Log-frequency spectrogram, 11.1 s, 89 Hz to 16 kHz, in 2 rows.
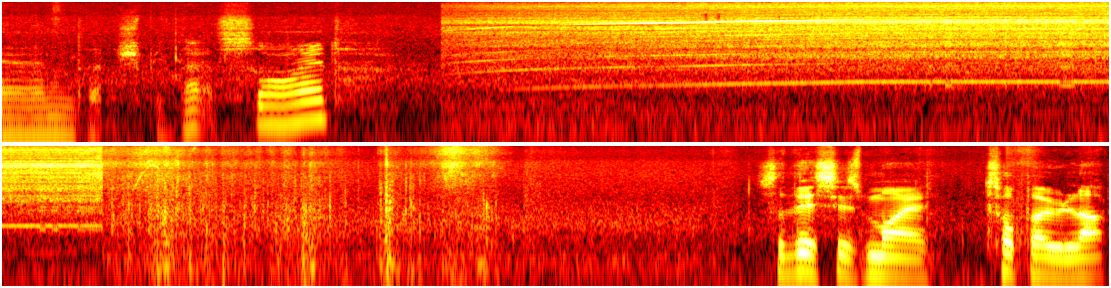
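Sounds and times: electric air pump motor whine: 2.2 - 6.1
rustling: 5.9 - 8.4.

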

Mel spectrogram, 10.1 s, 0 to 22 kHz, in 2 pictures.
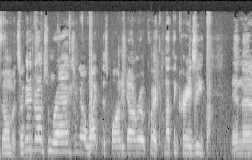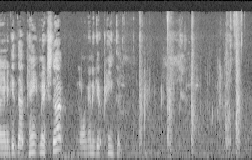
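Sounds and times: footsteps on gravel: 0.5 - 4.3, 7.8 - 10.0.

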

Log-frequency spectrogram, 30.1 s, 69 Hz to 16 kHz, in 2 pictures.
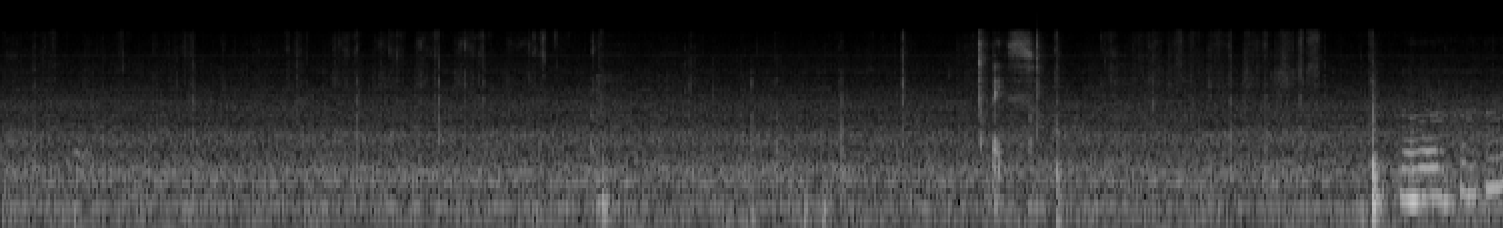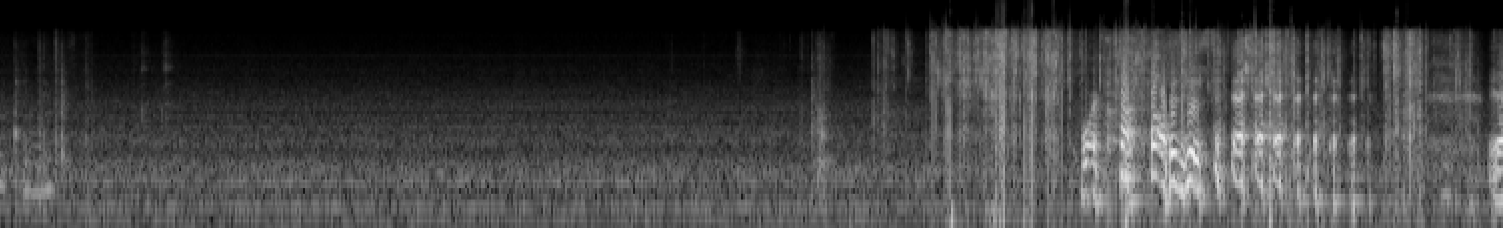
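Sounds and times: foil wrapper crinkling and tearing: 23.8 - 29.9.

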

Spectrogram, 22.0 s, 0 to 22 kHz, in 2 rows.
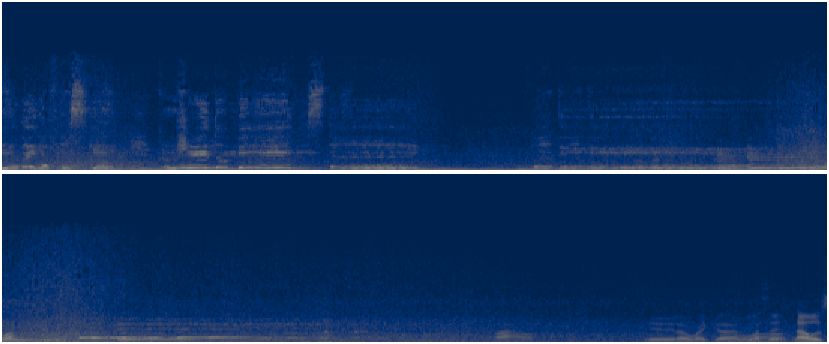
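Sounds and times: person singing: 0.0 - 5.8, 7.0 - 11.3
soft rushing hiss: 0.0 - 22.0
slow piano ballad: 1.2 - 16.3.

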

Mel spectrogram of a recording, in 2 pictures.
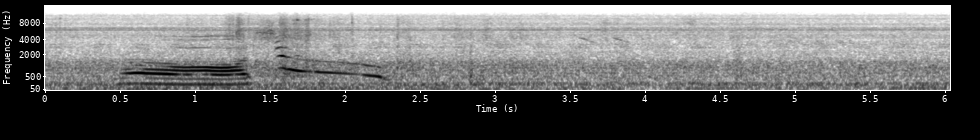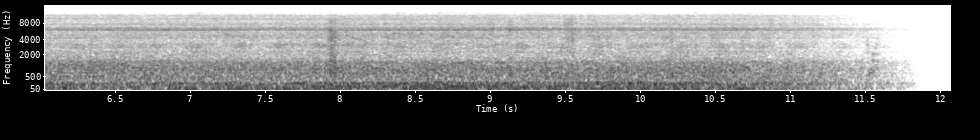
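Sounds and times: woman calling: 0.5 - 2.4
dog whining: 1.4 - 2.3.

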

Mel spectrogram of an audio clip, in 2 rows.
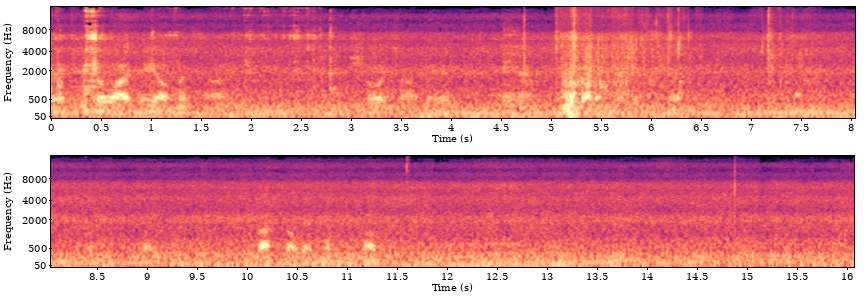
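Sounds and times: magnet splashing into water: 5.0 - 6.4.

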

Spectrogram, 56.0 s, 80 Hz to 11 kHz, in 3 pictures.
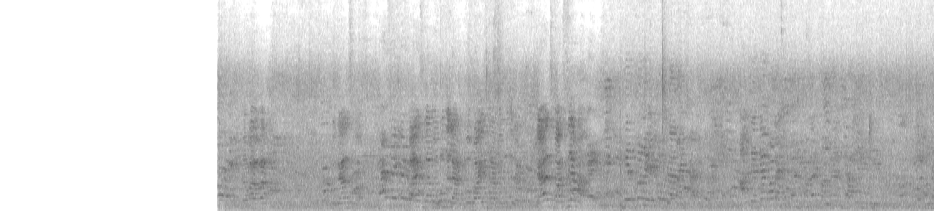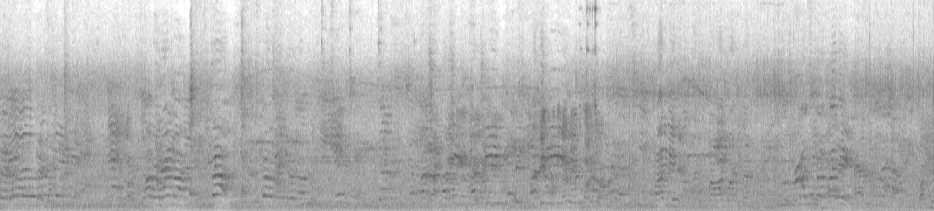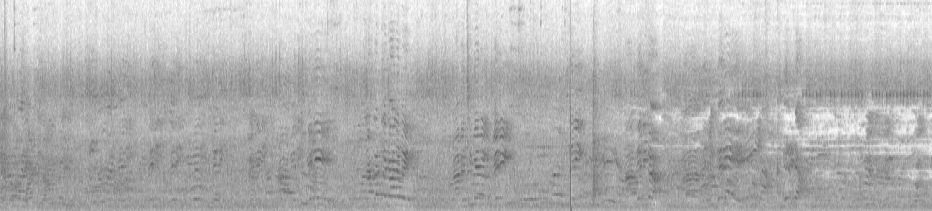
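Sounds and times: young children chattering: 4.4 - 56.0.

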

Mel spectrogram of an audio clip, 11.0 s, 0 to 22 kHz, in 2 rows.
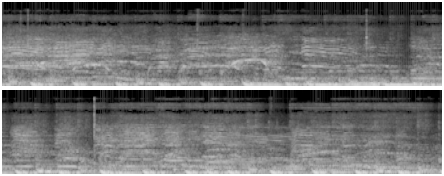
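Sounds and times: audience cheering and whooping: 0.0 - 11.0
dance music with heavy bass: 0.0 - 11.0.

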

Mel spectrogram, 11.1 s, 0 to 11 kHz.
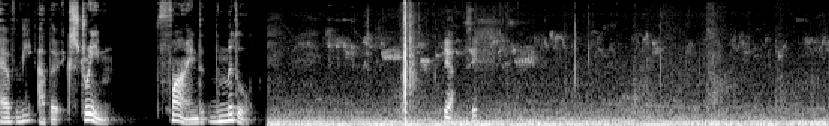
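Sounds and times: golf iron striking ball: 5.2 - 5.9.

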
